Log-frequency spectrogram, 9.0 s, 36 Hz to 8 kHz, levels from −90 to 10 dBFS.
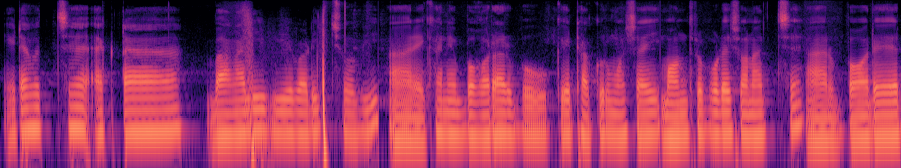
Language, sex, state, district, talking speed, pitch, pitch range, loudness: Bengali, male, West Bengal, Kolkata, 125 wpm, 105 Hz, 100-115 Hz, -21 LUFS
